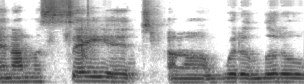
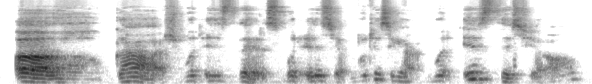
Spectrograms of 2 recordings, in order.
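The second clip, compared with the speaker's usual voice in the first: very soft, puzzled murmur; puzzled muttering; 6 dB quieter than usual. Real, not acted. Psychic puzzling over what is coming through, quiet muttering. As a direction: mutter it half to yourself, barely audible.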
